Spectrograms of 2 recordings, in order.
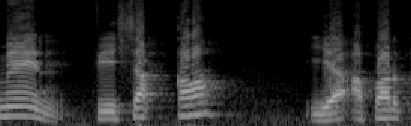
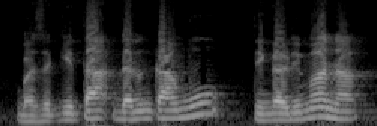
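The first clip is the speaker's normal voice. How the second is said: ordinary talk, nothing marked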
